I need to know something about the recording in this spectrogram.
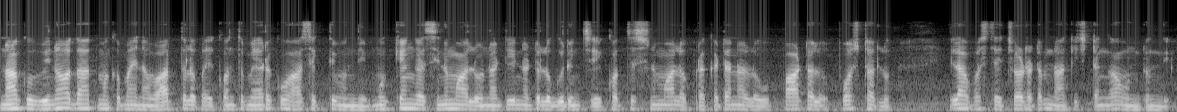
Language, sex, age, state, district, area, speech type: Telugu, male, 18-30, Andhra Pradesh, Nandyal, urban, spontaneous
